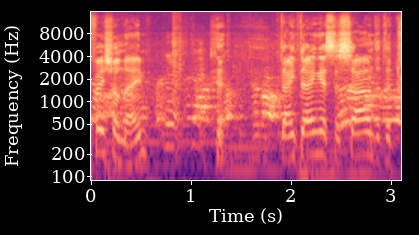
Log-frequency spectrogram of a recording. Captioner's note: laughing; 웃음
